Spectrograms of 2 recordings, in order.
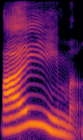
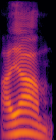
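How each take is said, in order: First: The words merge into one short syllable. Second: Two separate full words are said. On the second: "ఐ యామ్ దాన్ని short form చేశాను"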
